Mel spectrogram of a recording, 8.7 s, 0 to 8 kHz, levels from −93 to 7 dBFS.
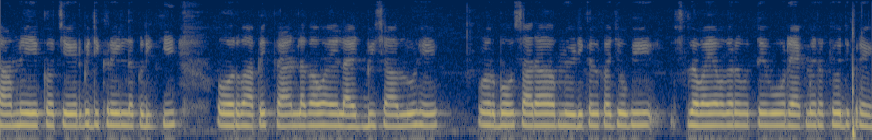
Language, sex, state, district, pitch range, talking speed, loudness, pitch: Hindi, female, Bihar, Araria, 215-220 Hz, 270 wpm, -25 LUFS, 220 Hz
